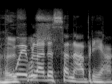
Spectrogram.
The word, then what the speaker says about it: Puebla de Sanabria: van Mos eh, naar Puebla de Sanabria gingen we.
